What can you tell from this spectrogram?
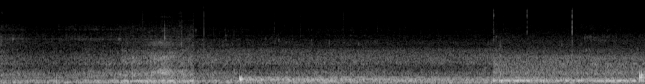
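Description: A low, steady underwater drone of held low pitches that shifts in tone about two and a half and five seconds in, with a few faint clicks.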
